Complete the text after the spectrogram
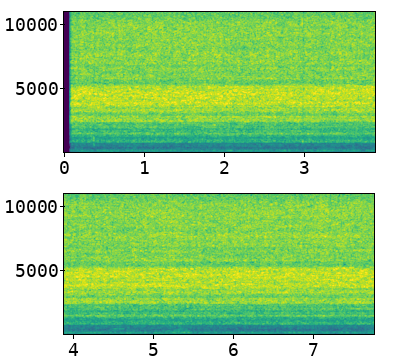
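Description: A steam locomotive hisses steadily close by.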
